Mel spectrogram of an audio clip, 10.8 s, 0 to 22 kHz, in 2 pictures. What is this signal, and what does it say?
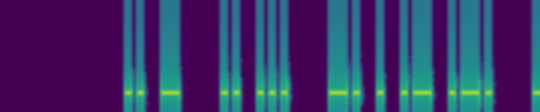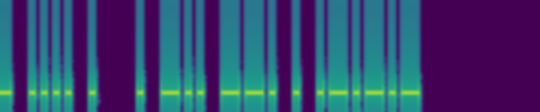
Morse code, heard as a keyed tone, about 20 wpm, 700 Hz. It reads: IT IS NEAR THE EDGE.
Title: Additional Easy Phrases 20wpm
